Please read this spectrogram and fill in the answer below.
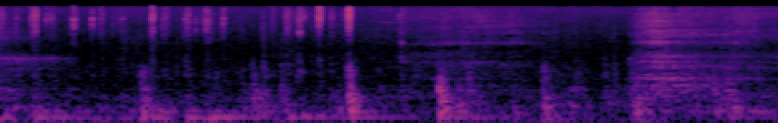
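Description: Quiet pause in a hall: a low steady hum of room tone with a few faint knocks and a brief soft rustle near the end.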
